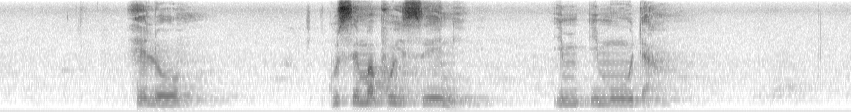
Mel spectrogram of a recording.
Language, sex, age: Zulu, male, 25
